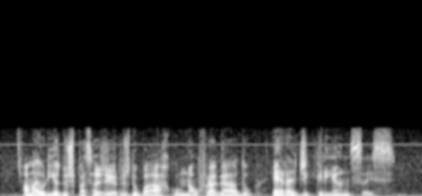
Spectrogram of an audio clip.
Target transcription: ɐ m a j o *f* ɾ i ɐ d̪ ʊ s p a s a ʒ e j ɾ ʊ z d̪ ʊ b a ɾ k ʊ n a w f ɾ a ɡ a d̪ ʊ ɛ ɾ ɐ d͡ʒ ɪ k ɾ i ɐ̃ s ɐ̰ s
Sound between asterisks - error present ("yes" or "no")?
yes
